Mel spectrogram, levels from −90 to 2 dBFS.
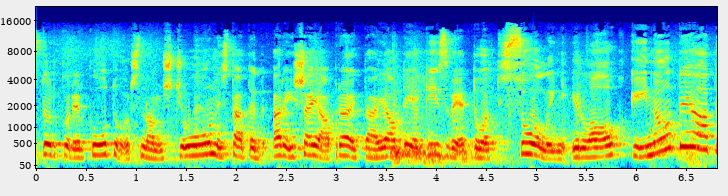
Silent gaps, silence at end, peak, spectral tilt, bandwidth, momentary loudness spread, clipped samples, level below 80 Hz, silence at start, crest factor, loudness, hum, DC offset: none; 0 s; 0 dBFS; -4 dB/octave; 15 kHz; 4 LU; under 0.1%; -48 dBFS; 0 s; 10 dB; -10 LUFS; none; under 0.1%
